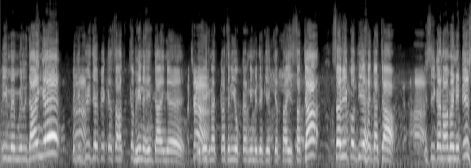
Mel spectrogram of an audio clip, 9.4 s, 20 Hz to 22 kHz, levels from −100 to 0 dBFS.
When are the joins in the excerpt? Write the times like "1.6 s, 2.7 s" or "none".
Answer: none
